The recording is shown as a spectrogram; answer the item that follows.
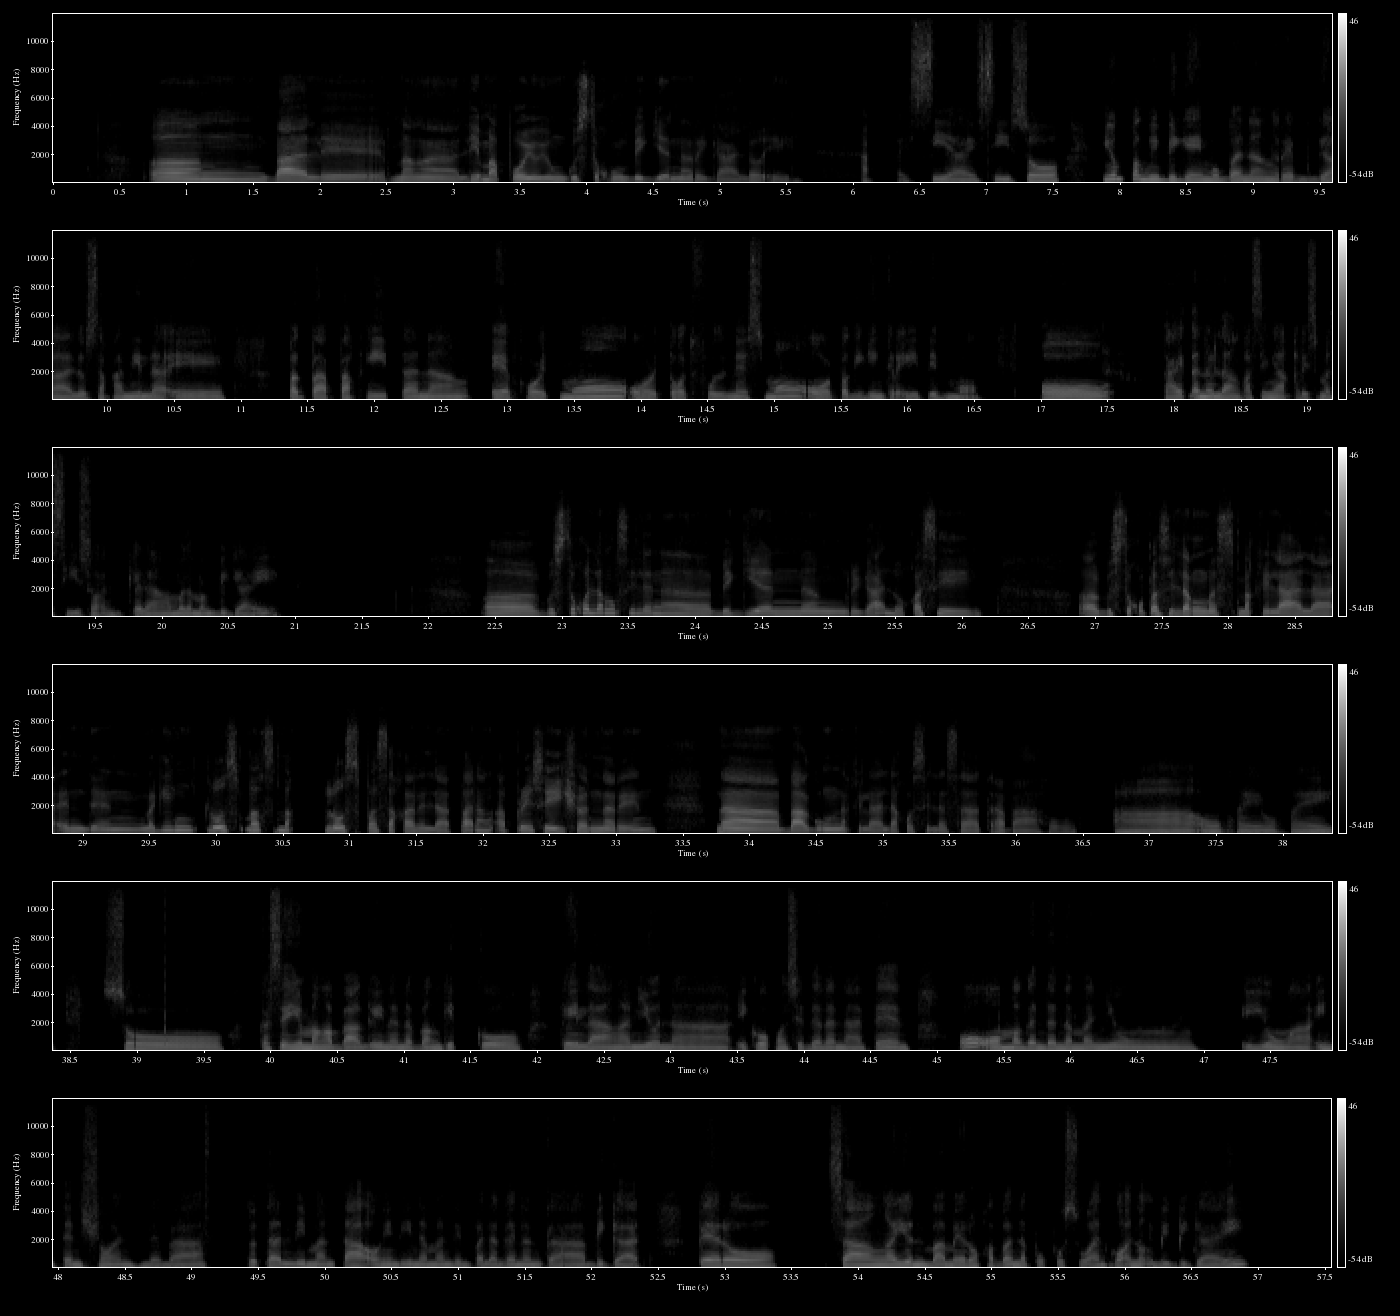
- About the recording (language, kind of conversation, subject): Filipino, advice, Paano ako pipili ng regalong magugustuhan nila?
- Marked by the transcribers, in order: other background noise; sniff; tapping; other noise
